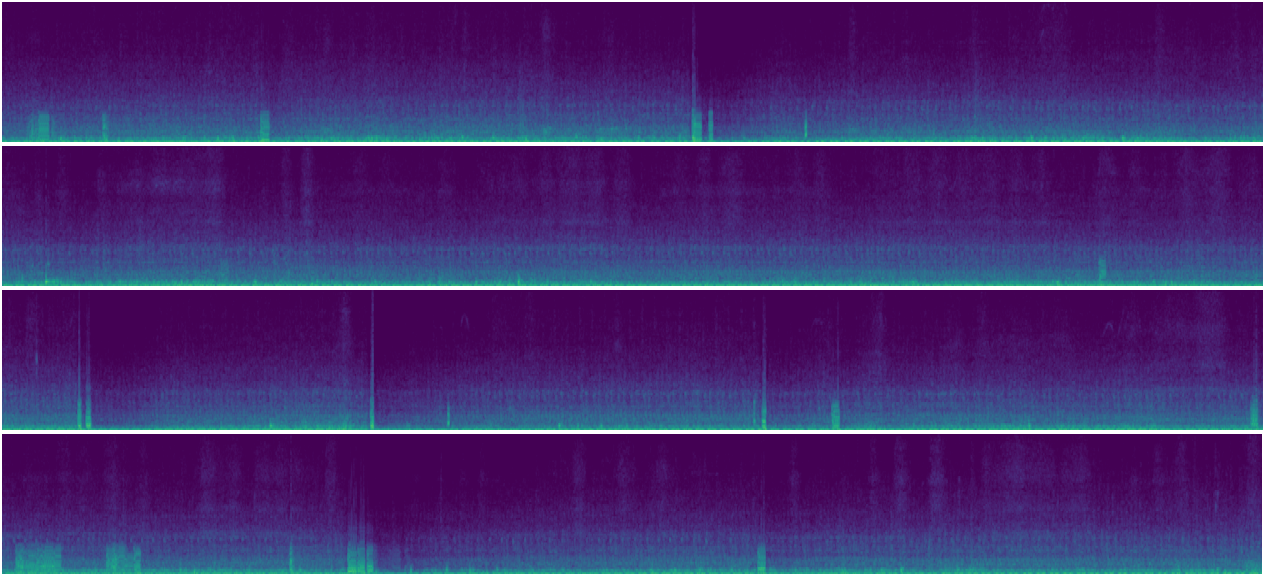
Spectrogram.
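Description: Motorcycle engines running steadily at low revs as the bikes creep up a loose rocky track, with a few short clicks and knocks of stones.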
